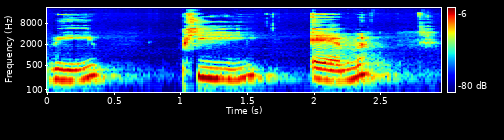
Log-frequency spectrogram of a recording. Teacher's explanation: the bilabial which is our both lips together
